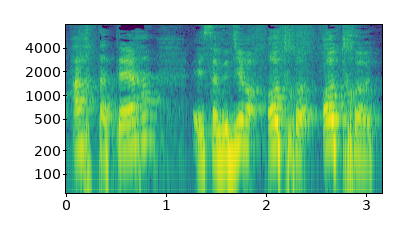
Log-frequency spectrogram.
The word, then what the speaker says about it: Alta Terra: Alta Terra, ça veut dire donc les hautes terres, mais ici dans la vallée, Alta Terra, ça se prononce Arta Terre et ça veut dire autre terre.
